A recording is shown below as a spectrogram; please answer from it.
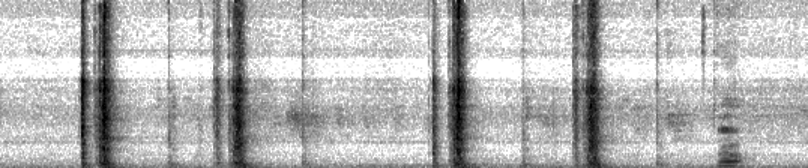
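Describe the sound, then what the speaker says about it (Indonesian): A car's central locking securing all doors: a series of sharp mechanical clunks and brief motorized whirs, close by and spaced unevenly over several seconds. "Apabila ini ditekan, maka semua pintu akan terkunci"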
